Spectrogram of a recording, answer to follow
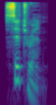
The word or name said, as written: citrine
